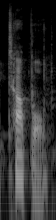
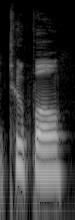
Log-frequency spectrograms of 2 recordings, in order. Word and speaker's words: tuple: type is called a tuple you might also hear it referred to as a tuple both pronunciations are fine you'll hear me say Tuple Tuple probably interchangeably so let's talk about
